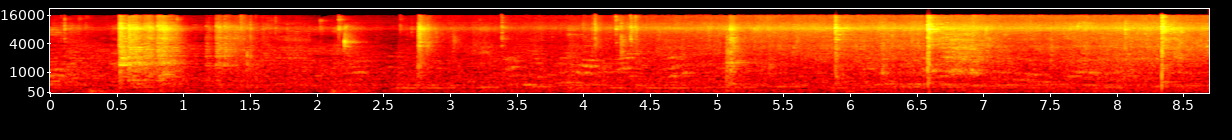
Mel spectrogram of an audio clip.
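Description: Appalam (papad) frying in hot oil, giving a low steady sizzle with scattered light clicks and scrapes of a utensil against the pan, faint and close.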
